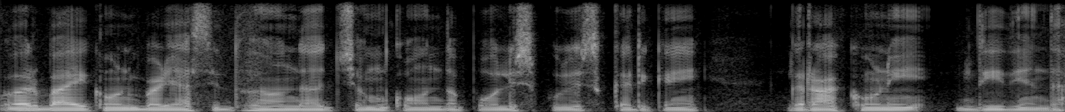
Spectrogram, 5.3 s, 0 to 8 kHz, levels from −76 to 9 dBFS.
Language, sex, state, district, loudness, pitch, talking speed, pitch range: Garhwali, male, Uttarakhand, Uttarkashi, -18 LUFS, 105 Hz, 135 wpm, 105-110 Hz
